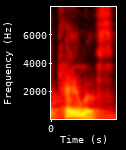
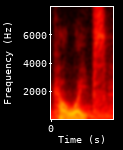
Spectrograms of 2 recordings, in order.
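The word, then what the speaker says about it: caliph: Muhammad and the other Calif and that's how you say it by the way it's not kelis we English people call it collates ok so calif started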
